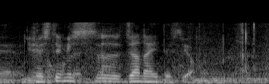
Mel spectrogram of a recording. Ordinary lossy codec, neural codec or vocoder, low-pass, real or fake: AAC, 32 kbps; codec, 16 kHz, 4 kbps, X-Codec, HuBERT features, trained on general audio; 7.2 kHz; fake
